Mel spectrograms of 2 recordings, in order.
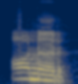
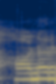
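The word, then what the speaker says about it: honour: letter second word बघा ऑनर आपण याला हॉनर नाही म्हणत ऑनर म्हणतो स्पेलिंग मध्ये एच आहे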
